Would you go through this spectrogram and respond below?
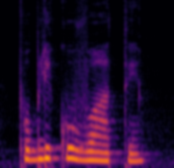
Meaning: to publish
- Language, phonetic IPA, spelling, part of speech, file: Ukrainian, [pʊblʲikʊˈʋate], публікувати, verb, Uk-публікувати.ogg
